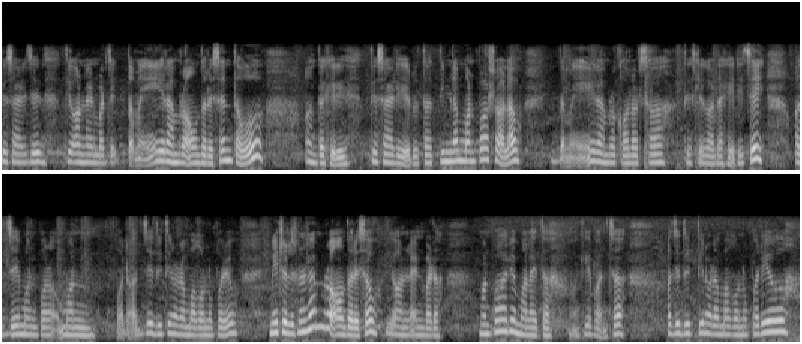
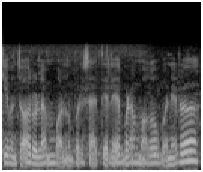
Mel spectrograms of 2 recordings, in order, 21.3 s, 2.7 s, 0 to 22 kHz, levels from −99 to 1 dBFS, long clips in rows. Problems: continuous background conversations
